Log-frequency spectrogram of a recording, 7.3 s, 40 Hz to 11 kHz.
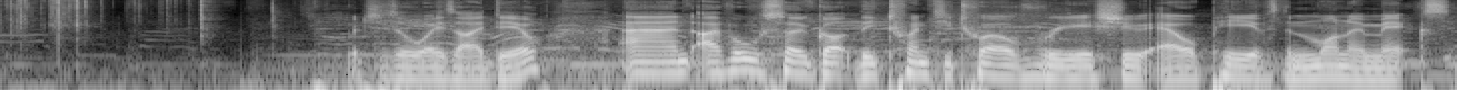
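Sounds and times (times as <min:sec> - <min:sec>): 
paper sleeve of a vinyl record being pulled open: 0:00.0 - 0:01.5
speech: 0:01.7 - 0:07.2.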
